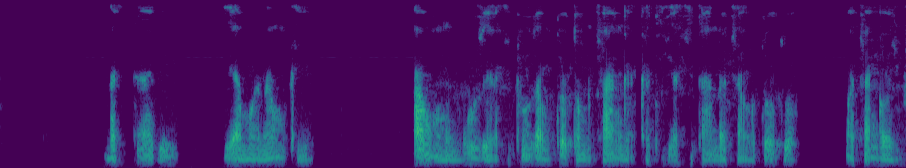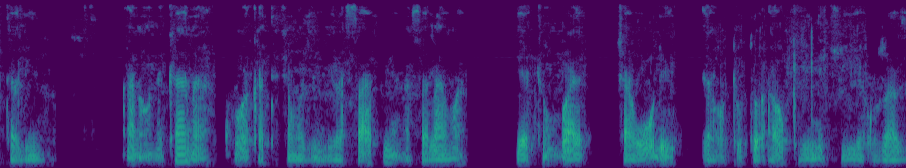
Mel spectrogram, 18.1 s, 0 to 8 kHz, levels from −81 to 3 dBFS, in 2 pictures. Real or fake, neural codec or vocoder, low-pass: fake; vocoder, 22.05 kHz, 80 mel bands, HiFi-GAN; 7.2 kHz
